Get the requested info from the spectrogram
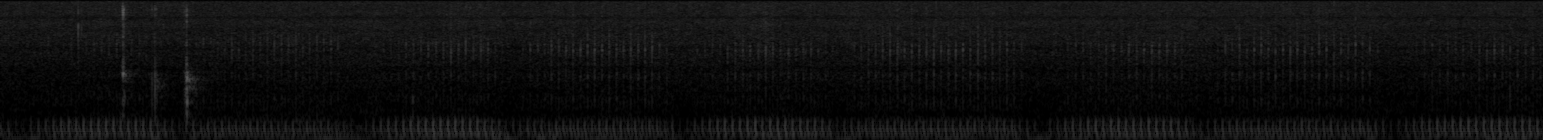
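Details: Cat purring steadily, deep buzzing rumble with regular breathing rhythm, about seven pulses over the stretch, with a couple of faint clicks near the start.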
